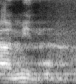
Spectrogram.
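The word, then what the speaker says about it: آمين: Jadi kalau mau baca amin itu ee kalau mau lihat harakatnya itu sebenarnya di akhirnya fathah amina ya. Nah, sebagaimana tertulis di Sahih Bukhari ini amin kita bacanya amin karena wakaf.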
